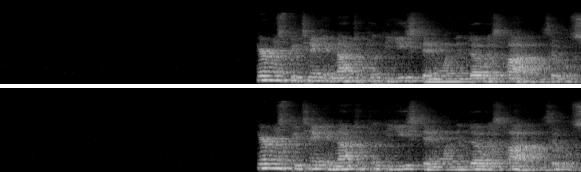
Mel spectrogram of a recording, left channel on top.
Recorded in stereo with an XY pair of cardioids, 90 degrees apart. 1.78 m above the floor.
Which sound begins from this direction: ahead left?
A man speaking, at 2.6 s.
